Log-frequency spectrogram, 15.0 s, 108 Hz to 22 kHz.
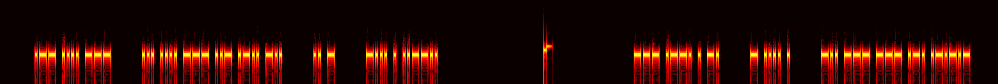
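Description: Rapid Morse code at 35 words per minute with double word spacing, sending sentences built from common words: a steady mid-pitched tone keyed into quick dots and dashes, grouped into words with pauses between, and a single sharp click midway.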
